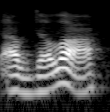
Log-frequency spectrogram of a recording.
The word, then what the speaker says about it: Havdalah: In the case of the word Havdalah, the Yanina Jews pronounced it Avdalah, because they didn't have the H.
